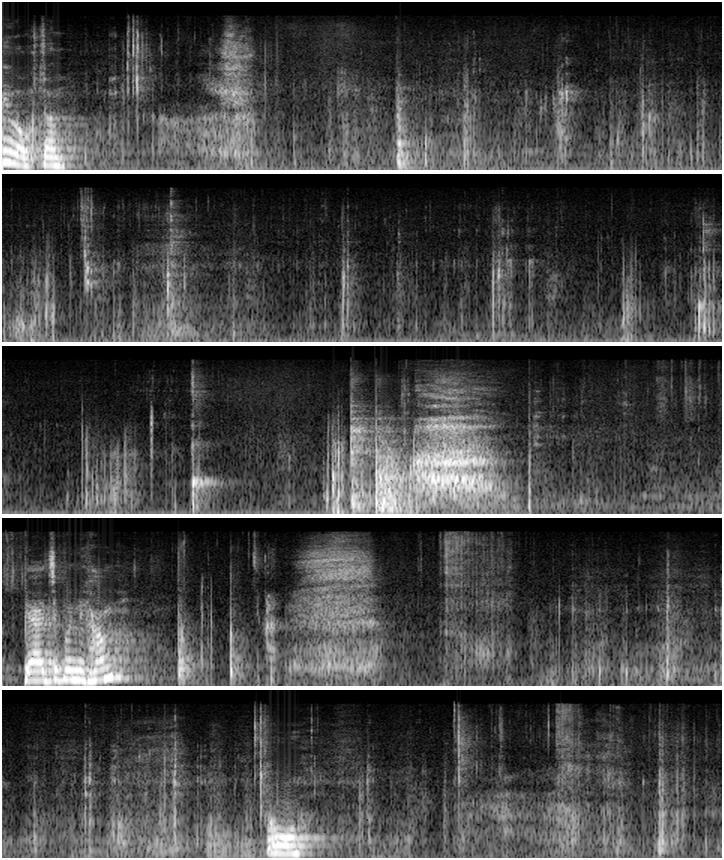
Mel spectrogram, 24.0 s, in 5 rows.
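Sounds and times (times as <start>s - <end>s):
wet chewing and lip smacks: 1.7s - 11.0s.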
